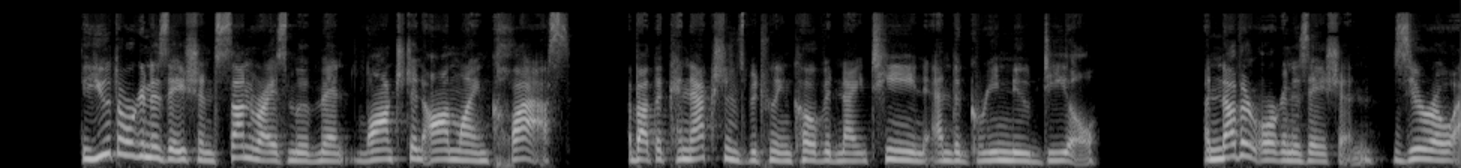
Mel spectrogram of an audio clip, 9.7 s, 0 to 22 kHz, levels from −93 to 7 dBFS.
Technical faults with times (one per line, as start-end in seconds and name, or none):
none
